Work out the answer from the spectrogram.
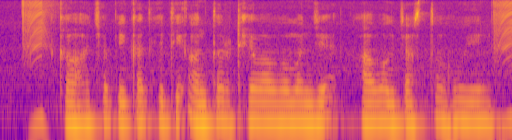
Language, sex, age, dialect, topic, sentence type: Marathi, male, 25-30, Varhadi, agriculture, question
